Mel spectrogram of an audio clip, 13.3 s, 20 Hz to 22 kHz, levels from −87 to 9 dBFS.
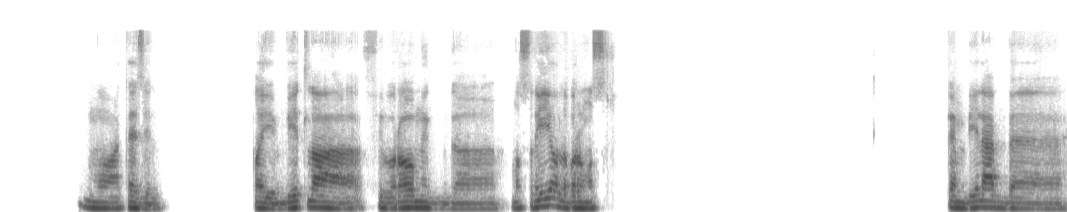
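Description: Speech carried over a call path with a 12 kHz top end, where from 7.53 to 7.85 s repeated packet loss leaves gaps up to 20 ms, patched by extending prior sound, producing choppy, robotic speech.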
